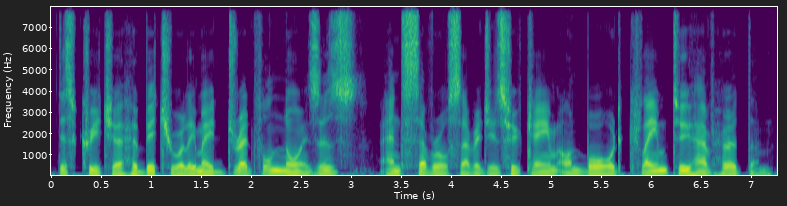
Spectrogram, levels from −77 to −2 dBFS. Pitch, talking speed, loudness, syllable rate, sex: 115 Hz, 150 wpm, -16 LUFS, 4.4 syllables/s, male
